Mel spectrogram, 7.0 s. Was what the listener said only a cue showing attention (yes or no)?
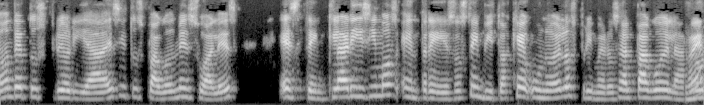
no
